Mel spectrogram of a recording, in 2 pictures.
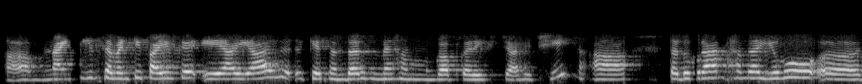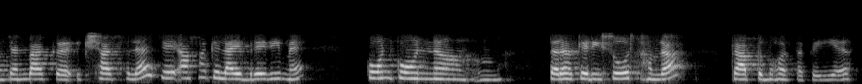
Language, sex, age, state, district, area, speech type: Maithili, female, 60+, Bihar, Madhubani, rural, conversation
